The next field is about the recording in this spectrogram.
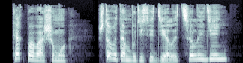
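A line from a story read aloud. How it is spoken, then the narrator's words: Cheerful question. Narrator (Russian): весело спросила Розмари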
